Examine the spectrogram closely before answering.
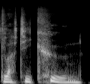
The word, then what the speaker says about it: Zlatý kůň: Then the team compared them to a skull from Zlatý kůň, pronounced Zlatý kůň, in Czechia, about 140 miles away.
